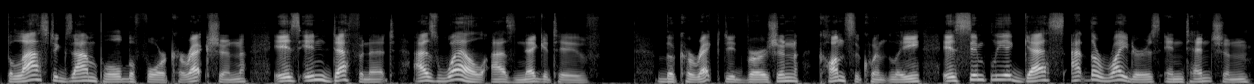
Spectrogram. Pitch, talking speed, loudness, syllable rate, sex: 140 Hz, 110 wpm, -21 LUFS, 4.2 syllables/s, male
